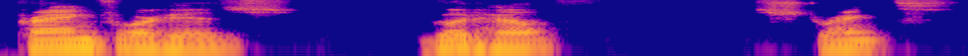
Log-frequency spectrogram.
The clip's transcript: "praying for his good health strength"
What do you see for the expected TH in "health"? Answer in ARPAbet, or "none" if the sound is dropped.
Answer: TH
